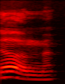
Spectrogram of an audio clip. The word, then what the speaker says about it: homme: The letter H is always silent in French. There is no aspiration. Un homme, du thé, de l'ânette.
